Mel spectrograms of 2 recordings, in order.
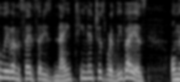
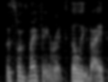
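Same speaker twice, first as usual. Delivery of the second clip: usual speaking voice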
